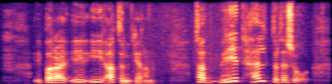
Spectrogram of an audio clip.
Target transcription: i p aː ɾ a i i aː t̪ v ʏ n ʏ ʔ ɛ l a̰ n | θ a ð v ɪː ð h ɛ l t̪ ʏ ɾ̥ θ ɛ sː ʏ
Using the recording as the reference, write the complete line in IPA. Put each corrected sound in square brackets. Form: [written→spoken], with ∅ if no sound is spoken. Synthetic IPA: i p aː ɾ a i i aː t̪ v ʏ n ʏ [ʔ→c] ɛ [l→ɾ] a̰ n | θ a ð v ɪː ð h ɛ l t̪ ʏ ɾ̥ θ ɛ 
